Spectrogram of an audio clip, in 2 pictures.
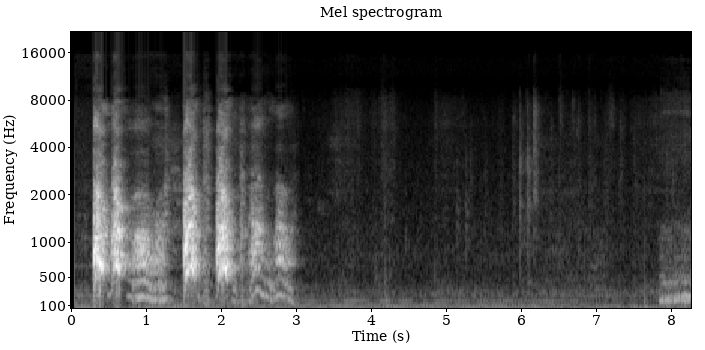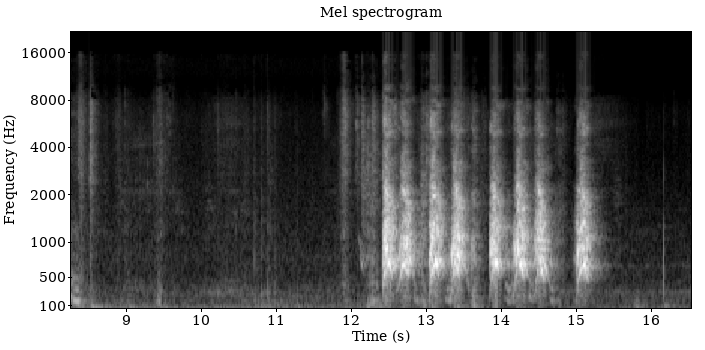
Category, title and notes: Sound effects > Animals
elvis barking
Elvis is a little terrier that barks a few times, walks across a cement floor, growls and barks again in this clip. Recorded live on an iPhone in a living room indoors. Recorded by me.
bark, dog, Terrier, Yorkie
